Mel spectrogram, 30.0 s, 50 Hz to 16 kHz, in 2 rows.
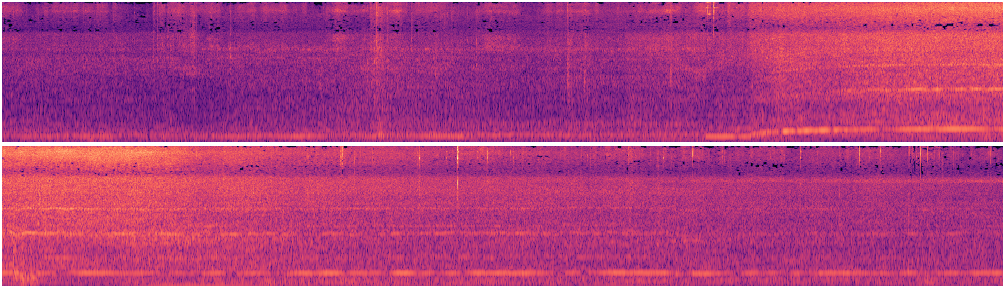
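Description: A 2014 Peterbilt recycling truck with a New Way packer body runs with a steady mechanical whine. About ten seconds in, the pitch rises to roughly double and holds there, louder, as the engine is revved up, typical of the packer's hydraulics being run. A low rumble joins later on.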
